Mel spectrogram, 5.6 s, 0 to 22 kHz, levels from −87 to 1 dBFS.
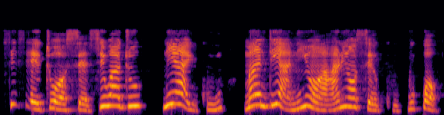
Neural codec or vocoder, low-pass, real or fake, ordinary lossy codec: none; 7.2 kHz; real; none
